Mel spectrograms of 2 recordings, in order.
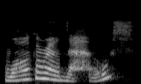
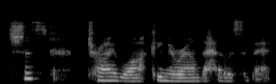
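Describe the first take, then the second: First: Slow, incredulous questioning repeat; exasperated echo. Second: Softer, careful midwife suggestion; gentle coaxing. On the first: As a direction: throw the suggestion back in disbelief. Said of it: "wanting to throat punch her". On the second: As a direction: coax her quietly, imitating the midwife. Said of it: "I remember being so gentle around me". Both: Retold or imitated.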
